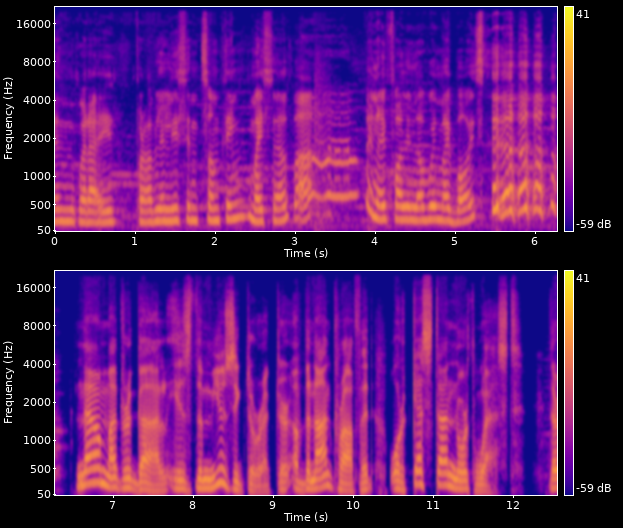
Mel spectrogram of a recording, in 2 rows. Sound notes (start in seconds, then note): 3.5 yells; 5.4 laughs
